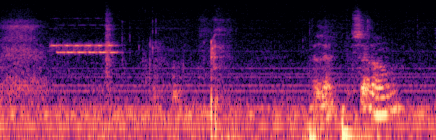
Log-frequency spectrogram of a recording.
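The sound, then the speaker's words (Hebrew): A telephone rings with an incoming call: a short, high electronic ring tone sounds once over steady background noise, with faint voices and a few soft knocks nearby. “יש לנו שיחה, אני שומעת.”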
